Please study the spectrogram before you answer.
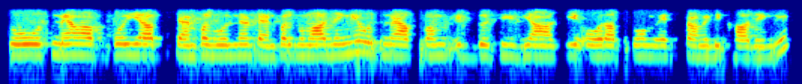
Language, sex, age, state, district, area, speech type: Urdu, female, 18-30, Uttar Pradesh, Gautam Buddha Nagar, rural, conversation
